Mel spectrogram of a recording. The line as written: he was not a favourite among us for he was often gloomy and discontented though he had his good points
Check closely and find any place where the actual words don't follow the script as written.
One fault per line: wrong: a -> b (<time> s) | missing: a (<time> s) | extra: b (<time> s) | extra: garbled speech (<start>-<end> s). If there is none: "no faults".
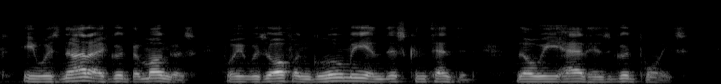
wrong: favourite -> good (1.1 s)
